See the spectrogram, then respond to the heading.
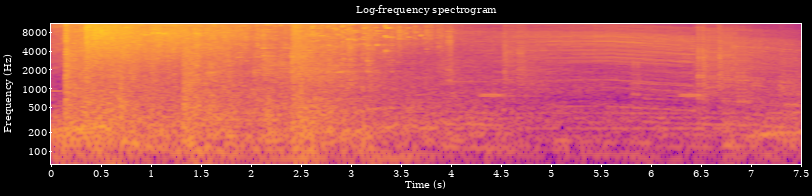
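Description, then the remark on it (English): A spaceship crashes through the window of Braddock's bar: a loud crash bursts in with breaking glass and a heavy rumbling roar, then scattered clatters and debris tinkling as the noise slowly settles into a lingering low hum. “Emmett's rant was cut short by a spaceship crashing through the window.”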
